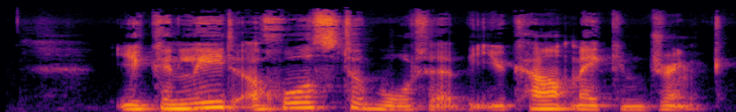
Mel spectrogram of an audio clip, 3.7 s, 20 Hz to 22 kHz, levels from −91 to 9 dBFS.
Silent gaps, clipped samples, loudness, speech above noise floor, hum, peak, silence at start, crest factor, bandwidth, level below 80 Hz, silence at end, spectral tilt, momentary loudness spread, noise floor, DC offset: none; under 0.1%; -18 LUFS; 32 dB; none; -2 dBFS; 0.6 s; 18 dB; 16 kHz; -50 dBFS; 0.2 s; -4 dB/octave; 10 LU; -51 dBFS; under 0.1%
